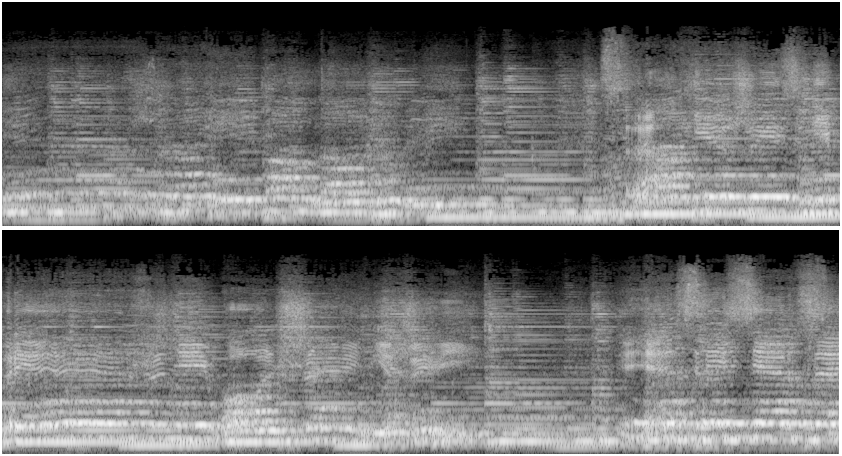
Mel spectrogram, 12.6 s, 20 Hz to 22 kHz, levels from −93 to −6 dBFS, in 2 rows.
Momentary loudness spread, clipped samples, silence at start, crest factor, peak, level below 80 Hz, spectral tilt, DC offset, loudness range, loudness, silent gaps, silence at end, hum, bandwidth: 7 LU; under 0.1%; 0 s; 14 dB; -4 dBFS; -60 dBFS; -5 dB/octave; under 0.1%; 5 LU; -18 LUFS; none; 0 s; none; 13.5 kHz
